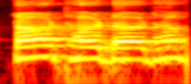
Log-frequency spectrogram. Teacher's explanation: ट ठ ड ढ मूर्धा से निकला।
